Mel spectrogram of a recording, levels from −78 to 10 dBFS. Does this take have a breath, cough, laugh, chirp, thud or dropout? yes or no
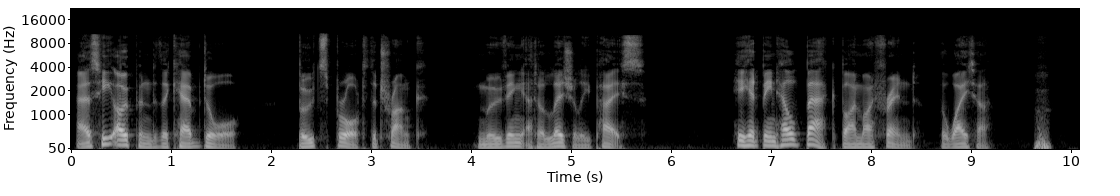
yes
